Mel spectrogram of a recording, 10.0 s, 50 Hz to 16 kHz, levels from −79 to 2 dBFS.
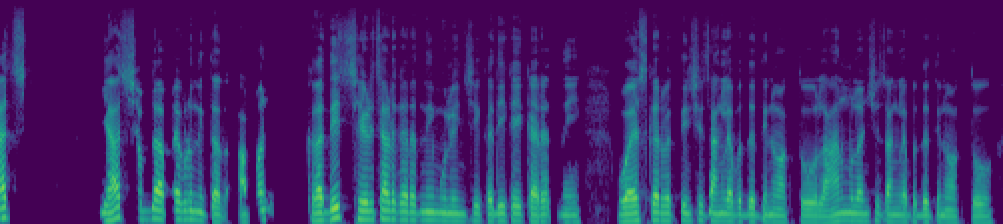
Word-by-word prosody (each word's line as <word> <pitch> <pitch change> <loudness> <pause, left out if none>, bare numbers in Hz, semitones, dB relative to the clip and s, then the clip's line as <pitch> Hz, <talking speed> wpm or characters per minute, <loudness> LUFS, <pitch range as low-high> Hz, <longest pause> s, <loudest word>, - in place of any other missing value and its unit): याच 160 0 +2 0.8
याच 145 +8 +5
शब्द 145 +1 -5
आपल्याकडून 140 -1 +3
निघतात. 115 -3 +1 0.2
आपण 140 +8 -2 0.3
कधीच 125 +7 +4
छेडछाड 140 +1 +4
करत 130 -1 +1
नाही 130 0 0
मुलींची, 115 -1 -2
कधी 115 +1 0
काही 120 -1 -1
करत 110 0 +2
नाही. 105 0 -5 0.4
वयस्कर 120 +3 +4
व्यक्तींशी 120 0 -3
चांगल्या 115 -1 +1
पद्धतीने 110 -1 -3
वागतो, 100 +1 -2
लहान 95 +4 -1
मुलांशी 115 0 -2
चांगल्या 105 -1 -2
पद्धतीने 100 -1 -3
वागतो. 95 0 -5
115 Hz, 150 wpm, -25 LUFS, 105-130 Hz, 0.8 s, याच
